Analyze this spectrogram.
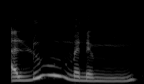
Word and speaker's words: aluminum: Yeah, so I would say aluminium. And I think that's British English, but now I'm getting confused. Yeah, because the Americans say aluminum. It's just different emphasis.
